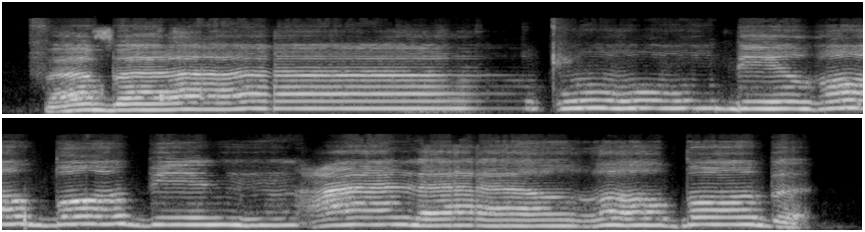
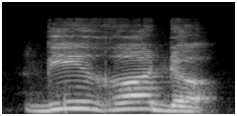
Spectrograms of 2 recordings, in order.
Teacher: Lidah-lidah di samping kanan atau kirinya naik ke atas supaya berasa tebalnya, berasa gesekan dengan atasnya dan kemudian ada aliran panjang.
